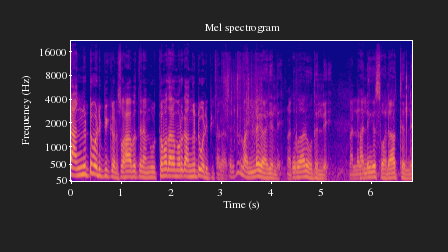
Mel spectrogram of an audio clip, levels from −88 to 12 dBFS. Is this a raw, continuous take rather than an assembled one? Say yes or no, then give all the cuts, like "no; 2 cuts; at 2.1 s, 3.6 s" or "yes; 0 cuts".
no; 1 cut; at 3.3 s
